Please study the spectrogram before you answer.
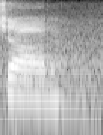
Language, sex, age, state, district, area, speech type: Goan Konkani, male, 18-30, Goa, Tiswadi, rural, read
